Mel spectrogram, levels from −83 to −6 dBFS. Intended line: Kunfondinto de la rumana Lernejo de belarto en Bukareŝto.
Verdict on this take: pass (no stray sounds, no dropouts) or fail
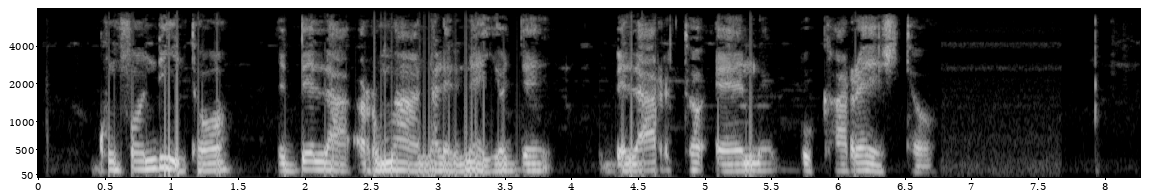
pass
